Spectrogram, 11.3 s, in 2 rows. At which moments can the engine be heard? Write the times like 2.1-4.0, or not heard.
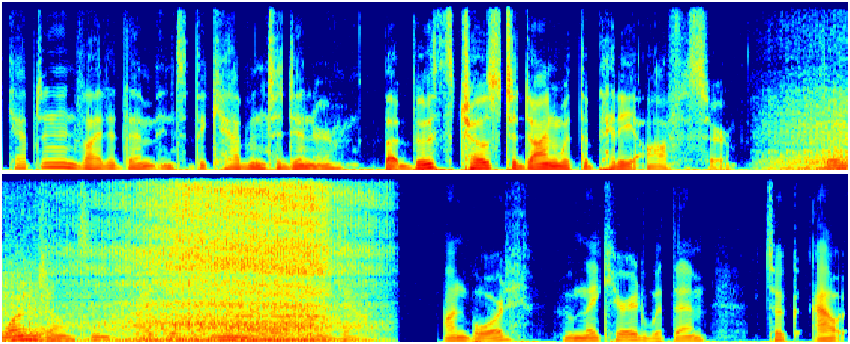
5.0-8.2.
